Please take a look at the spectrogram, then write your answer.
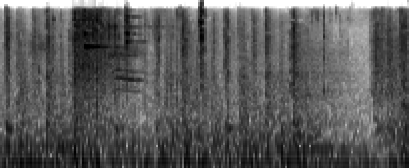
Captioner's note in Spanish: Quejido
